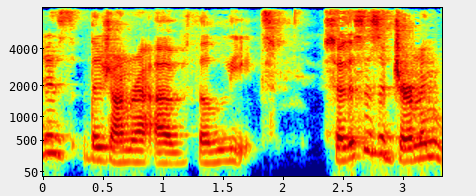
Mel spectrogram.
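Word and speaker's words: Lied: before and it is the genre of the leet so this is a German word it's pronounced as though it were spelled le et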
